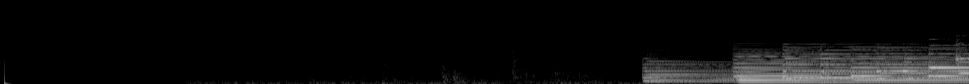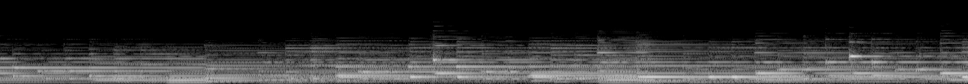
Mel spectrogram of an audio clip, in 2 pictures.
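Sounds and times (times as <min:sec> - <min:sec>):
piano etude in C minor: 0:06.4 - 0:19.3.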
